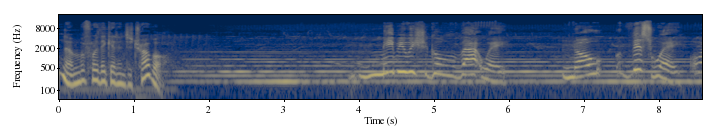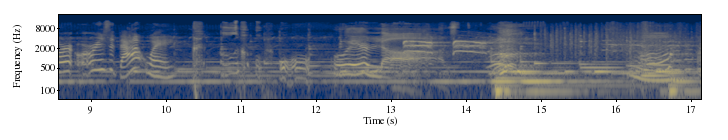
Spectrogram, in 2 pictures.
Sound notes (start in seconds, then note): 10.8 whimpers; 12.6 bird squawks; 14.4 terrified gasps; 14.7 clatter of little feet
